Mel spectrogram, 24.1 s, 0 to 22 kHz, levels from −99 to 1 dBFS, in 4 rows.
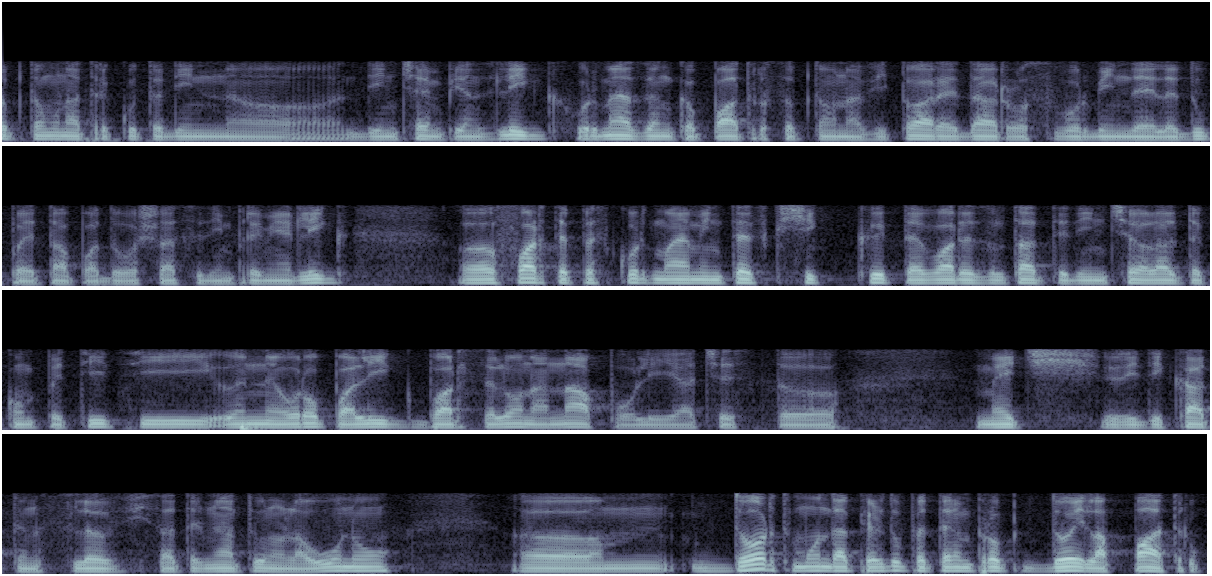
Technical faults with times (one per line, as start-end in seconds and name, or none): none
